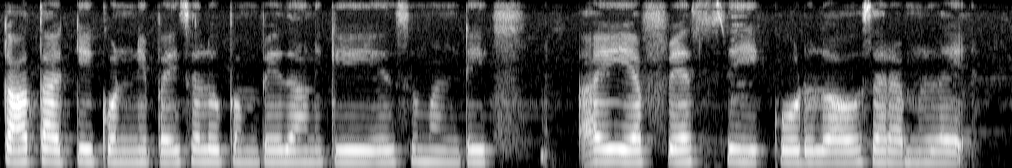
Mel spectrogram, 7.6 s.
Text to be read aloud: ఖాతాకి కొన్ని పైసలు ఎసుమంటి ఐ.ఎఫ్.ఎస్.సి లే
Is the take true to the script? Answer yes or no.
no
